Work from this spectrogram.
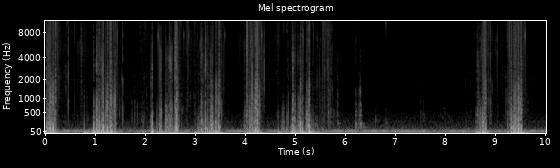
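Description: A thin bamboo earpick scrapes inside the canal of a white silicone ear mounted on a round microphone housing, using small strokes. Heard up close as bursts of dry, crunchy scratching and rustling, with a steady low hum under the gaps.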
